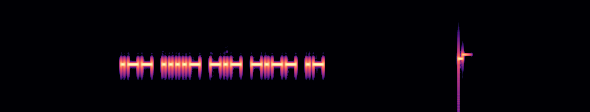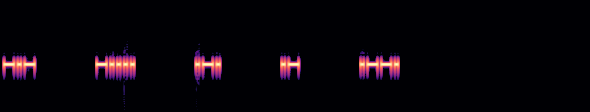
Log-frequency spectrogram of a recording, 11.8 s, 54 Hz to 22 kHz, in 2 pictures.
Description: Morse code, heard as a keyed tone, about 36 wpm, spaced as for 18 wpm, 700 Hz. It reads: W4KYA K6RAP
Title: USA Call Signs - 5 Characters - 6x Character Spacing - 35wpm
